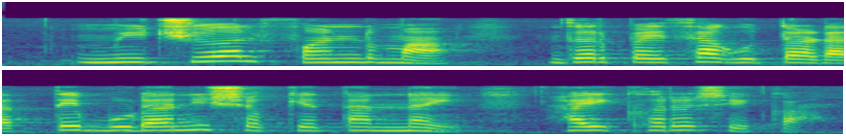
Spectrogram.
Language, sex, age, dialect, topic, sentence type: Marathi, female, 25-30, Northern Konkan, banking, statement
